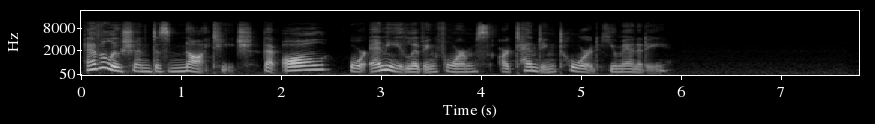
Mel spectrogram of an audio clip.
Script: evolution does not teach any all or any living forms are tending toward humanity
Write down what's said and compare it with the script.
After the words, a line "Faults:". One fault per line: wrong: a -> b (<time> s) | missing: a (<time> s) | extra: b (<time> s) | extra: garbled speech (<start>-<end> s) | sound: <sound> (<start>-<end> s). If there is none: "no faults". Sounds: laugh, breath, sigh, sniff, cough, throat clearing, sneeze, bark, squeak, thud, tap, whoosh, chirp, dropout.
evolution does not teach that all or any living forms are tending toward humanity
Faults:
wrong: any -> that (1.8 s)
